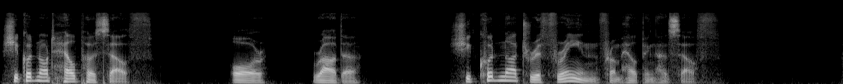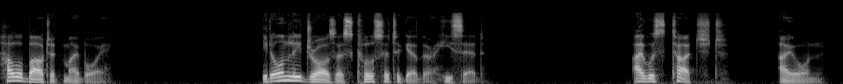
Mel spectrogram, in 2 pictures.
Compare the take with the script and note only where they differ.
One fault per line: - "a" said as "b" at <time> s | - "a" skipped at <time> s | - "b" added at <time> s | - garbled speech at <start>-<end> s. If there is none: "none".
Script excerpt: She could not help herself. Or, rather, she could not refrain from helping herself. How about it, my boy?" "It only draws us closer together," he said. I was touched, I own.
none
